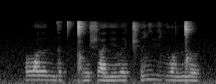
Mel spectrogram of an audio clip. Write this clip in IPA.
lˠ ɪː ŋ ɡ ɛ t ɡ͡ǀ ɛ ʃ a lʲ ɛ l ɛ t͡ʃʼ ɪ ʎ vʲ ə ʎ l ɔ ŋ͡ǀ ə

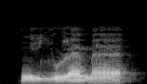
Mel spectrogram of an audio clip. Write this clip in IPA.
n i ʎ u ɭ æ m æ

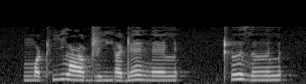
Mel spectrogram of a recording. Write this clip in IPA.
m ɔ ʈʰ i l ʕ ɔ ɖ͡ʐ i j ɐ ɖ ɛ ɦ ɛ l | ʈʰ ə z ə l

